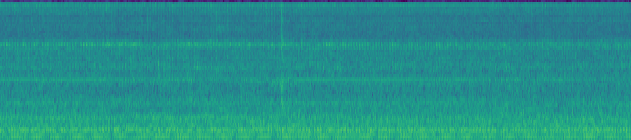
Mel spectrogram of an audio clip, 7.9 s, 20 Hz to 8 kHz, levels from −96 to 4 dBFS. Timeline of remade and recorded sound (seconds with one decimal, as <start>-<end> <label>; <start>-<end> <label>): 0.0-1.3 recorded; 1.3-3.7 remade; 3.7-6.1 recorded; 6.1-7.5 remade; 7.5-7.9 recorded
